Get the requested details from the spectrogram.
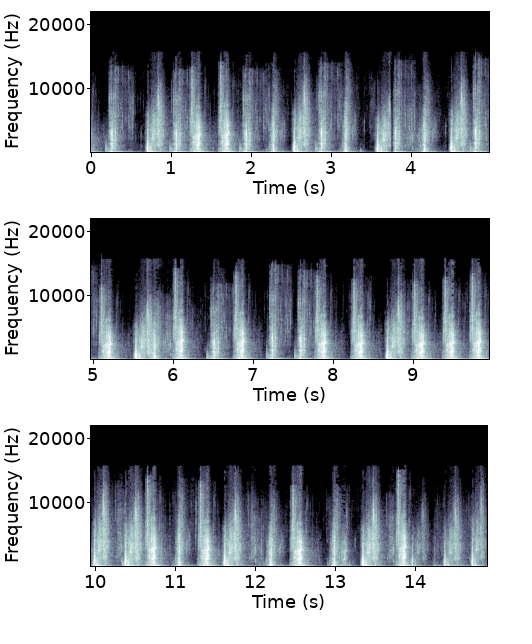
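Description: A game creature squelches as it bounces close by.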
